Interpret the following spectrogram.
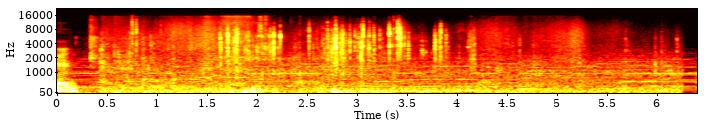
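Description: Loose stones clicking and clattering against each other and the glass of a small aquarium tank as it is handled. There is a run of sharp, irregular clicks over a background hiss.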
